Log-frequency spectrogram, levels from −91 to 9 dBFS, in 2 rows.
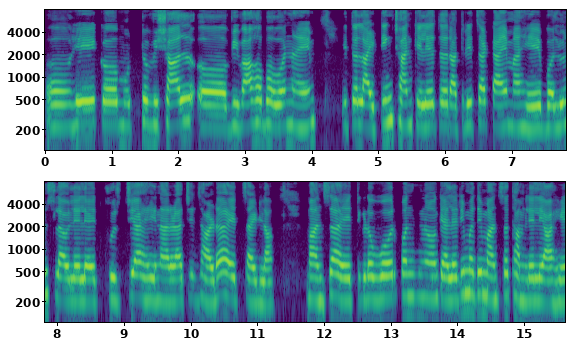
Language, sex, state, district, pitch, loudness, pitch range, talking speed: Marathi, female, Goa, North and South Goa, 220 Hz, -13 LUFS, 210-240 Hz, 140 wpm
